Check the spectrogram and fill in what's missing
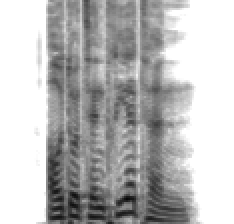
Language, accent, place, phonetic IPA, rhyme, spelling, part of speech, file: German, Germany, Berlin, [aʊ̯tot͡sɛnˈtʁiːɐ̯tn̩], -iːɐ̯tn̩, autozentrierten, adjective, De-autozentrierten.ogg
- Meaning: inflection of autozentriert: 1. strong genitive masculine/neuter singular 2. weak/mixed genitive/dative all-gender singular 3. strong/weak/mixed accusative masculine singular 4. strong dative plural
